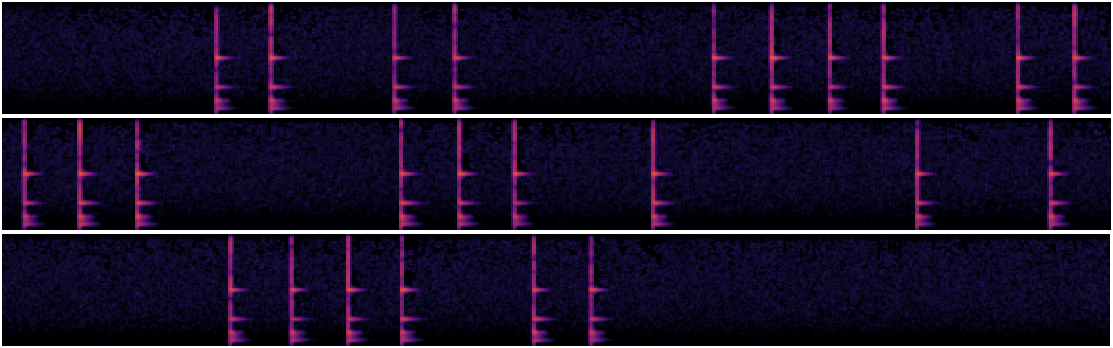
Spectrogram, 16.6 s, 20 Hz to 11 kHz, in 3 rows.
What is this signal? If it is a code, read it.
Tap code, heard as taps on a metal pipe, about 4 knocks a second. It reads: GULAR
